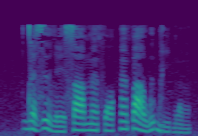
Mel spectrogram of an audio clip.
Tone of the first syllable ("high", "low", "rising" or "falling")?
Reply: falling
